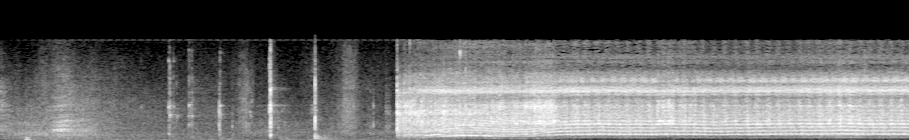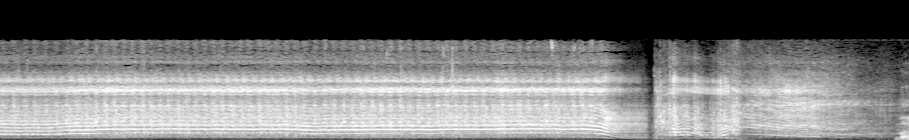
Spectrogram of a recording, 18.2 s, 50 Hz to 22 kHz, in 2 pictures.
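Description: Electric drill with a titanium bit drilling out a broken, rust-seized stainless bolt in the steel body of a 1982 Land Rover Series III. After a few light clicks, the motor winds up with a rising whine about four seconds in, holds a steady high whine for about eleven seconds, then spins down with a falling whine near the end.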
